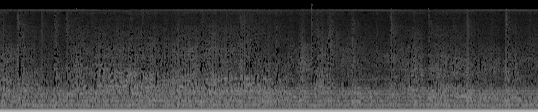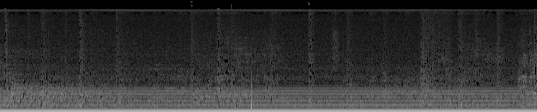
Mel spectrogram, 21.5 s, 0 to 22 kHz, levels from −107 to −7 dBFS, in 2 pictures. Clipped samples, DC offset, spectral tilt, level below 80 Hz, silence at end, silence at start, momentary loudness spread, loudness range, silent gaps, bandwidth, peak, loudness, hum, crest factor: under 0.1%; 0.8%; -5 dB/octave; -70 dBFS; 0 s; 0 s; 7 LU; 6 LU; none; 16 kHz; -36 dBFS; -58 LUFS; none; 22 dB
